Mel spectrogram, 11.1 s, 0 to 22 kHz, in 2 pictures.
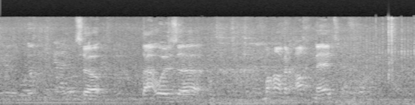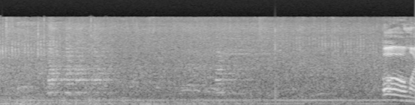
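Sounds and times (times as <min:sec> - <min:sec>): faint voices: 0:00.0 - 0:11.0
traffic engine hum: 0:00.0 - 0:11.0
car horn: 0:06.1 - 0:07.2, 0:08.3 - 0:09.0.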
